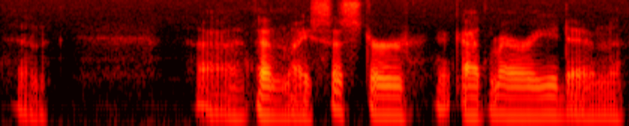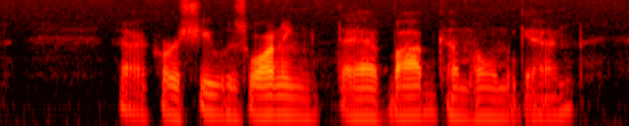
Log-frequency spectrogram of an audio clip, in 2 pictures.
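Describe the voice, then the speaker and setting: In an American accent, the speaker talks at a fairly slow pace with fairly even intonation, a somewhat breathy, dark, mellow tone and long, frequent pauses, in a dry sound with no echo. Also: man, fairly low pitch for a man. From Urbana, Illinois; Illinois. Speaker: interviewee. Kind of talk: interview answer. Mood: calm, reflective. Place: studio.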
